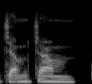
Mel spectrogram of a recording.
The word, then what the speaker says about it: Jam Jam: Or So my name is Kanyisa Babini Jam Jam. So my surname is spelled J-A-M, J-A-M. – And that's where it comes from. – So, yeah. So you, in Xhosa, you pronounce it Jam Jam.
